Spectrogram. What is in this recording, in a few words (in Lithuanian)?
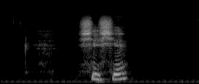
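"sesi", Lithuanian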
